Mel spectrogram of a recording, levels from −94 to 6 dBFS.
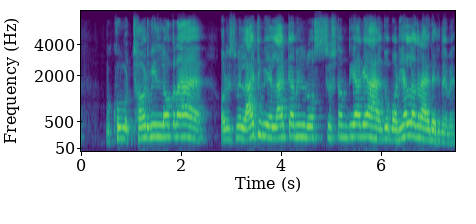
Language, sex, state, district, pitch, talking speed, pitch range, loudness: Hindi, male, Bihar, Sitamarhi, 210 Hz, 200 wpm, 190-220 Hz, -18 LUFS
